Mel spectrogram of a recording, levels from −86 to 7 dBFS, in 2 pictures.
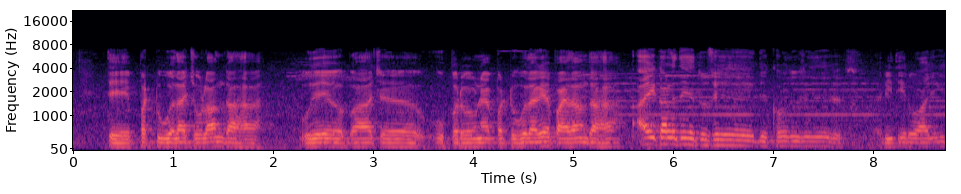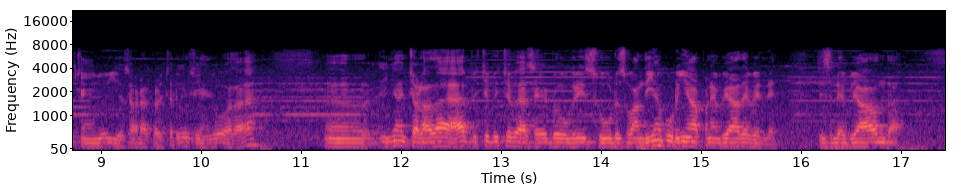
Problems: constant background noise, echo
